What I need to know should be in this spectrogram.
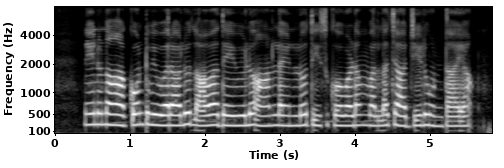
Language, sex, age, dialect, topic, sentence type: Telugu, female, 18-24, Southern, banking, question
